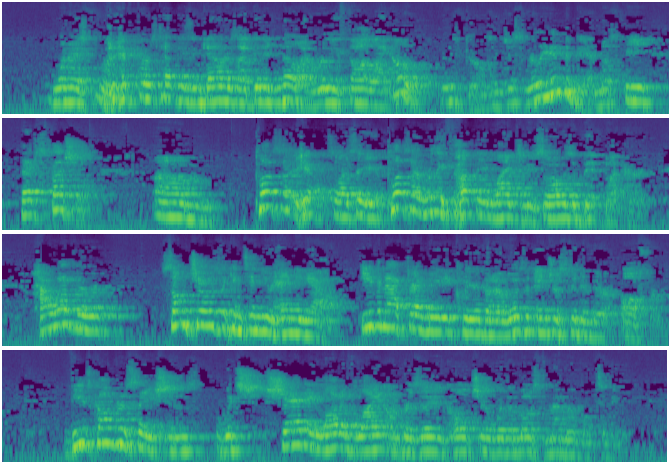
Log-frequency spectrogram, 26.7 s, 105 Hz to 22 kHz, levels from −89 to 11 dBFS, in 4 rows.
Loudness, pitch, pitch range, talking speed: -17 LUFS, 195 Hz, 175-220 Hz, 190 wpm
